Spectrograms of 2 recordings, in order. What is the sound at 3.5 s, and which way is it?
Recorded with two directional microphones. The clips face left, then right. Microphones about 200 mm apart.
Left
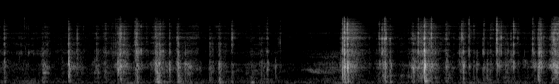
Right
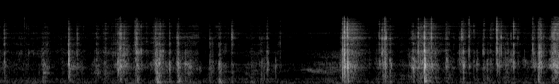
Typing, 25° left (ahead or behind).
